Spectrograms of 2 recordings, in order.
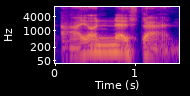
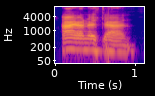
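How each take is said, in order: First: Drawn out softly, a little lower; slow understated take. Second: Said out firmly and louder; louder emphatic take. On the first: Reply to the patient, slow and soft. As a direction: let it sink in slowly. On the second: Second take to the patient, firm and louder. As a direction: insist on it. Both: Shown as a demonstration.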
